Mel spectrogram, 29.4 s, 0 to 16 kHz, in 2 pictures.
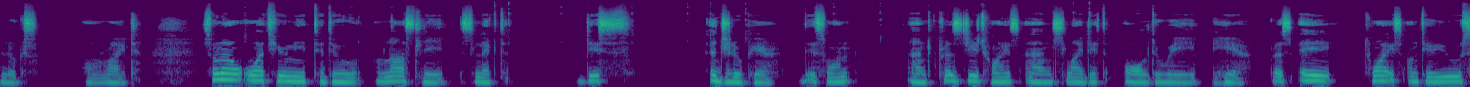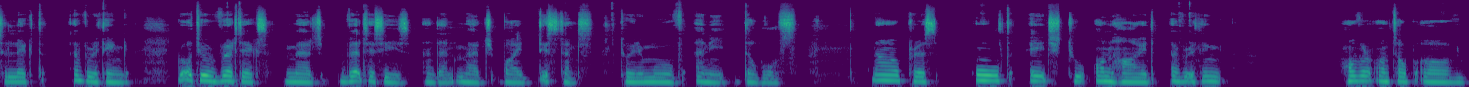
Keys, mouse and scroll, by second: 3.7 1, 5.3 alt+click, 5.8-9.7 middle drag, 9.7 g, 12.8 a, 13.2 a, 23.0-23.6 scroll down 2, 23.6-25.1 scroll up 1, 25.1 alt+h, 26.8 click.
